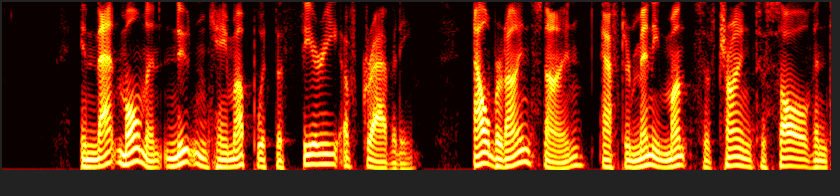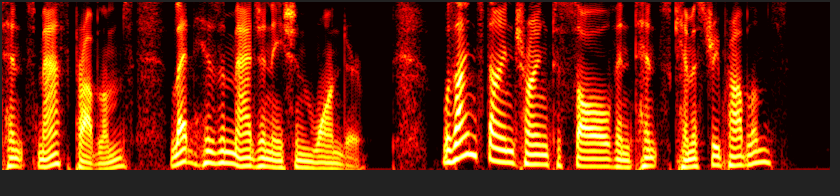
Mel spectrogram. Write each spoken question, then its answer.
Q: Was Einstein trying to solve intense chemistry problems?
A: No, he was trying to solve intense math problems.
